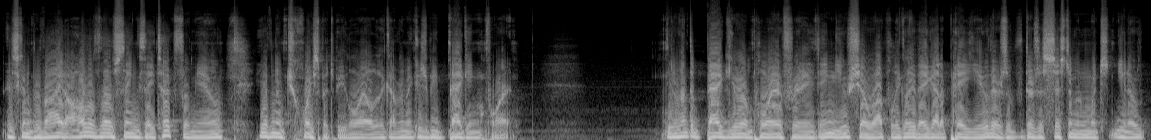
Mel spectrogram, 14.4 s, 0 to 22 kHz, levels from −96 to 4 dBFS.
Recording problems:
distortion; heavy; 7 dB below the speech

